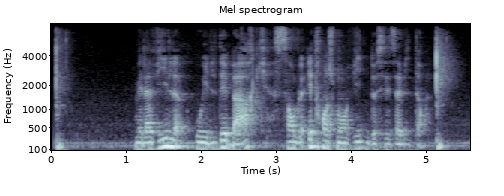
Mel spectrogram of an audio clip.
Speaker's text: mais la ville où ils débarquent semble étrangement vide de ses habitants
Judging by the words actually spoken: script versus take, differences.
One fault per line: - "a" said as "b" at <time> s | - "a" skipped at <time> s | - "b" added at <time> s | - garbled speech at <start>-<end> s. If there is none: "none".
none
